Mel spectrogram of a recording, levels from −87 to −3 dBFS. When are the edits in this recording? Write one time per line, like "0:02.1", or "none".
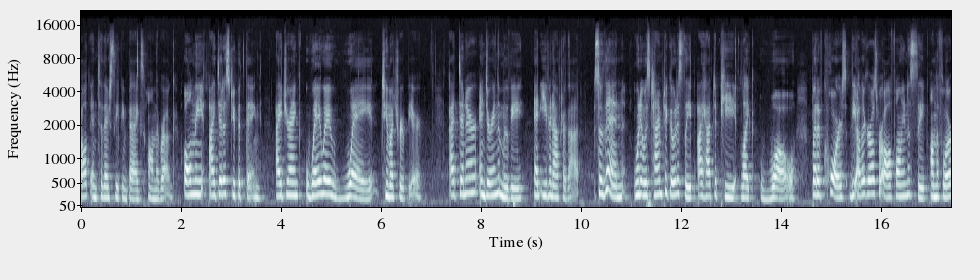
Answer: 0:02.0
